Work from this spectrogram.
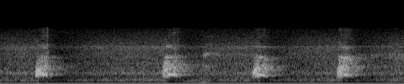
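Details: A Golden Retriever barks at falling snow in January 2010, giving four single, mid-pitched barks spaced roughly a second apart.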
